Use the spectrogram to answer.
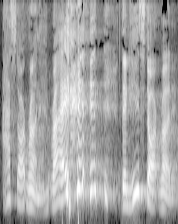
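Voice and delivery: laughing as she remembers running from the furnace blast; laughing through it. Real, not acted. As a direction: tell it while you can't stop laughing. Laughing while retelling the explosion.

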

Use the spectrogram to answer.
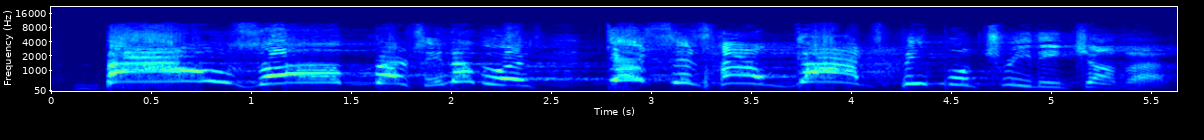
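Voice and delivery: slow, high, shouted sermon climax; full-force preaching. Real, not acted. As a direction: pastor whooping at the church about family.

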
